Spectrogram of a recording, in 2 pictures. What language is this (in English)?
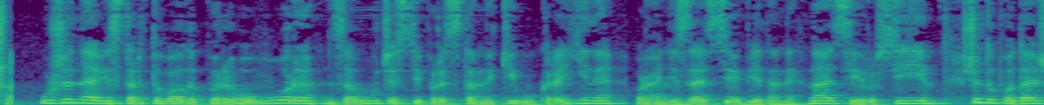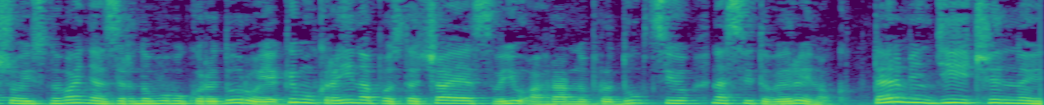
Ukrainian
